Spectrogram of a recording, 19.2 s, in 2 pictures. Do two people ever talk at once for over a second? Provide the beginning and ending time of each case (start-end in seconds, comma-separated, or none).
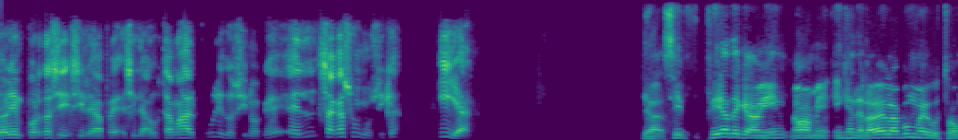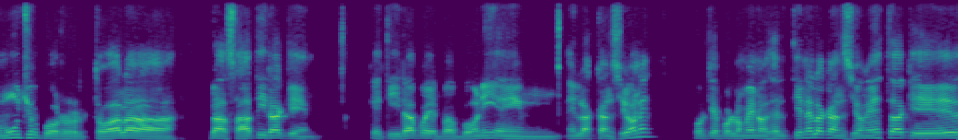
none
